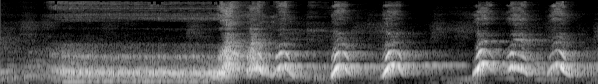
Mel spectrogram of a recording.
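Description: A voice imitates an angry big dog and small dog, starting with a low growl and then giving a string of short, sharp barks in uneven bursts.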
